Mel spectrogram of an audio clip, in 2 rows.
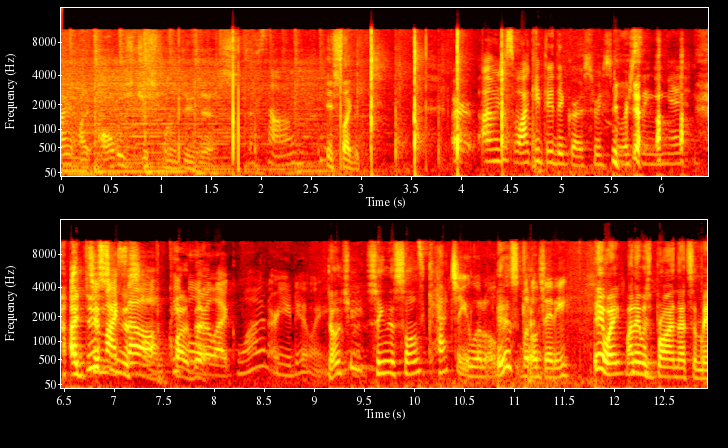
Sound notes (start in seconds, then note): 3.0 claps; 5.5 laughing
